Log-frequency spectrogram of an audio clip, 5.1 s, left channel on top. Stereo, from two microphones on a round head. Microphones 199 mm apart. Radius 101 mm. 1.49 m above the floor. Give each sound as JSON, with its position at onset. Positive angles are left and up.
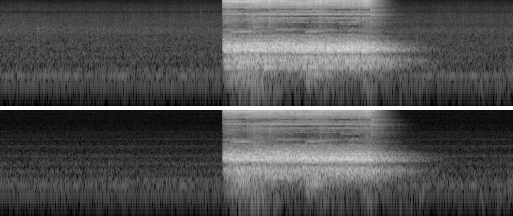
{"t": 2.2, "sound": "a hiss", "side_deg": 20, "distance_m": 0.6}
